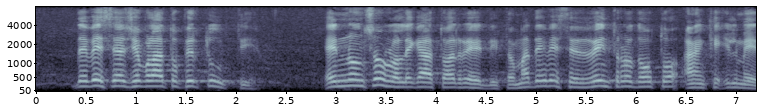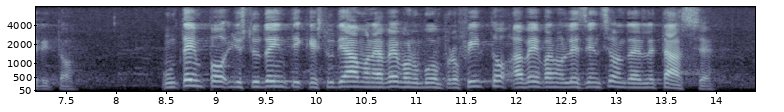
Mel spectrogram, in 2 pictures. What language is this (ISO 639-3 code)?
ita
